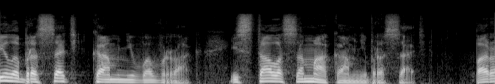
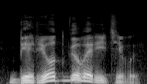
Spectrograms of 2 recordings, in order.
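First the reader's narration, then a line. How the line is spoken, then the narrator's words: Laughing young man. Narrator (Russian): засмеялся юноша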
